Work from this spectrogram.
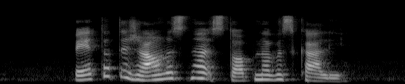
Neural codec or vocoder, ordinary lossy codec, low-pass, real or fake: codec, 24 kHz, 1.2 kbps, DualCodec; AAC, 48 kbps; 9.9 kHz; fake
